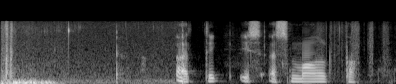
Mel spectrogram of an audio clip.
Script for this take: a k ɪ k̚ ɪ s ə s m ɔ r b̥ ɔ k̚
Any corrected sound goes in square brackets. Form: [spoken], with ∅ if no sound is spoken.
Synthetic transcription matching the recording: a [t] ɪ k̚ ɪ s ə s m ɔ [l] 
